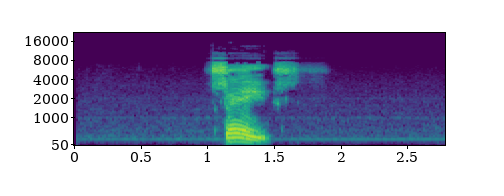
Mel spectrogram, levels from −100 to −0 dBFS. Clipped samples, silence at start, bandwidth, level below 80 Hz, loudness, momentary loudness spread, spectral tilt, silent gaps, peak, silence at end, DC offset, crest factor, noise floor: under 0.1%; 1.05 s; 11 kHz; -66 dBFS; -14 LUFS; 14 LU; -2 dB/octave; none; -2 dBFS; 1.1 s; under 0.1%; 18 dB; -59 dBFS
